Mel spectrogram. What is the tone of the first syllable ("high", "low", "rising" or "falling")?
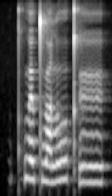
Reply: high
